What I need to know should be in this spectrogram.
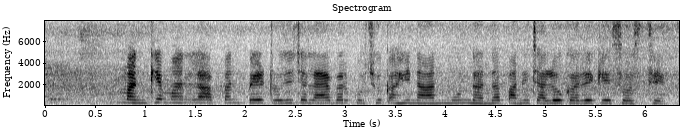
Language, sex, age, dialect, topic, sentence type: Chhattisgarhi, female, 18-24, Western/Budati/Khatahi, banking, statement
